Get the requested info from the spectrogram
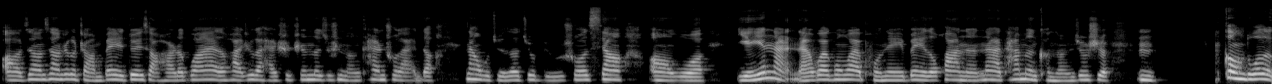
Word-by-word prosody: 啊， 200 Hz, -1 st, -1 dB
就 230 Hz, +5 st, -3 dB
像 235 Hz, -1 st, +1 dB
这 235 Hz, -, 0 dB
个 230 Hz, -, 0 dB
长 185 Hz, -5 st, -3 dB
辈 220 Hz, +2 st, +1 dB
对 225 Hz, +1 st, +3 dB
小 215 Hz, -3 st, -3 dB
孩 180 Hz, -, -7 dB
儿 -, -, -3 dB
的 190 Hz, -, -1 dB
关 215 Hz, +2 st, -2 dB
爱 220 Hz, -1 st, 0 dB
的 195 Hz, 0 st, -1 dB
话， 200 Hz, -1 st, -2 dB
这 220 Hz, +3 st, -3 dB
个 210 Hz, -1 st, -1 dB
还 185 Hz, -1 st, -6 dB
是 205 Hz, -, -5 dB
真 215 Hz, +1 st, -2 dB
的 215 Hz, -1 st, -1 dB
就 205 Hz, -, -10 dB
是 215 Hz, +1 st, -3 dB
能 180 Hz, -3 st, -6 dB
看 215 Hz, +3 st, -3 dB
出 210 Hz, 0 st, -6 dB
来 185 Hz, -2 st, -6 dB
的。 190 Hz, -1 st, -5 dB, 0.3 s
那 240 Hz, -2 st, +2 dB
我 205 Hz, -2 st, -3 dB
觉 190 Hz, -1 st, -5 dB
得 195 Hz, +1 st, 0 dB
就 215 Hz, +2 st, -3 dB
比 190 Hz, -2 st, -15 dB
如 185 Hz, +1 st, -8 dB
说 215 Hz, +1 st, -1 dB
像， 215 Hz, 0 st, +1 dB, 0.2 s
嗯， 190 Hz, -2 st, 0 dB
我 180 Hz, -1 st, +1 dB, 0.3 s
爷 195 Hz, +1 st, +4 dB
爷 260 Hz, -, +7 dB
奶 270 Hz, -7 st, +2 dB
奶、 190 Hz, -6 st, +1 dB
外 220 Hz, +2 st, +3 dB
公 220 Hz, +1 st, +1 dB
外 220 Hz, -2 st, +3 dB
婆 195 Hz, -1 st, -5 dB
那 195 Hz, 0 st, 0 dB
一 -, -, -1 dB
辈 205 Hz, +1 st, 0 dB
的 190 Hz, 0 st, +2 dB
话 210 Hz, +1 st, 0 dB
呢， 190 Hz, -2 st, -1 dB
那 210 Hz, 0 st, +1 dB
他 225 Hz, +4 st, -2 dB
们 225 Hz, -4 st, +2 dB
可 190 Hz, -, -6 dB
能 170 Hz, -1 st, -3 dB
就 210 Hz, +2 st, -1 dB
是， 200 Hz, -2 st, 0 dB, 0.3 s
嗯， 205 Hz, -3 st, +1 dB, 0.6 s
更 285 Hz, -6 st, +9 dB
多 240 Hz, +1 st, +6 dB
地 235 Hz, -3 st, +5 dB
205 Hz, 305 characters per minute, -23 LUFS, 190-220 Hz, 0.6 s, 更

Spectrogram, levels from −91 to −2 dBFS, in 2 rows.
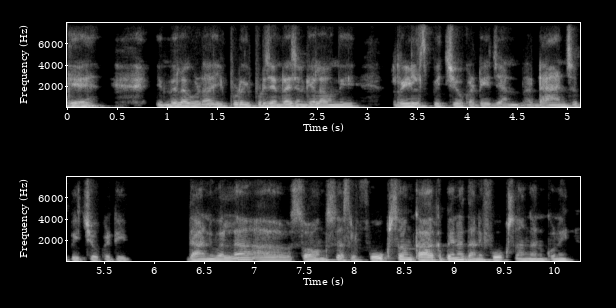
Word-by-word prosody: అలాగే 135 Hz, -1 st, +4 dB, 0.8 s
ఇందులో 145 Hz, +4 st, +2 dB
గూడా 150 Hz, +4 st, -1 dB
ఇప్పుడు, 150 Hz, +4 st, -1 dB
ఇప్పుడు 145 Hz, +1 st, -2 dB
జనరేషన్‌కెలా 140 Hz, -1 st, +2 dB
ఉంది? 130 Hz, 0 st, +2 dB, 0.5 s
రీల్స్ 135 Hz, +1 st, +4 dB
పిచ్చి 130 Hz, +2 st, +2 dB
ఒకటి. 120 Hz, -2 st, -3 dB
జన్ 115 Hz, +1 st, -2 dB, 0.3 s
డాన్స్ 125 Hz, +3 st, +1 dB
పిచ్చి 115 Hz, +1 st, 0 dB
ఒకటి. 115 Hz, 0 st, -7 dB, 0.7 s
దానివల్ల 130 Hz, +3 st, +2 dB, 0.3 s
ఆ -, -, -1 dB, 0.4 s
సాంగ్స్ 145 Hz, +3 st, 0 dB
అసలు 130 Hz, -1 st, -5 dB
ఫోక్ 165 Hz, +2 st, +4 dB
సాంగ్ 170 Hz, -2 st, +3 dB
కాకపోయినా, 165 Hz, +5 st, +2 dB
దాన్ని 145 Hz, 0 st, 0 dB
ఫోక్ 140 Hz, 0 st, +2 dB
సాంగ్ 135 Hz, -3 st, 0 dB
అనుకుని 130 Hz, +1 st, 0 dB
135 Hz, 145 wpm, -31 LUFS, 125-145 Hz, 0.8 s, అలాగే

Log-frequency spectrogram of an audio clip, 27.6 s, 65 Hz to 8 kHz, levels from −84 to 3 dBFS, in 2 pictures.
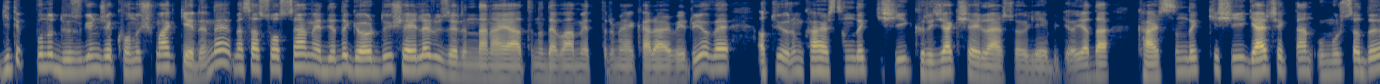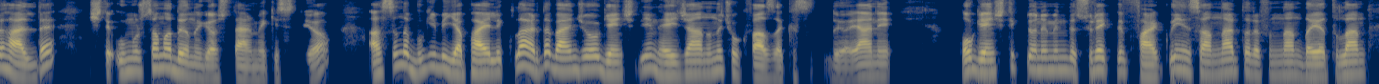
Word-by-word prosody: gidip 155 Hz, +4 st, -6 dB
bunu 180 Hz, -3 st, -3 dB
düzgünce 155 Hz, +4 st, -3 dB
konuşmak 165 Hz, +6 st, -2 dB
yerine, 220 Hz, +1 st, 0 dB
mesela 165 Hz, 0 st, +2 dB
sosyal 160 Hz, +3 st, +3 dB
medyada 150 Hz, 0 st, -2 dB
gördüğü 145 Hz, +1 st, -1 dB
şeyler 155 Hz, +2 st, +2 dB
üzerinden 105 Hz, -9 st, -1 dB
hayatını 95 Hz, +1 st, +1 dB
devam 95 Hz, +1 st, -2 dB
ettirmeye 90 Hz, 0 st, -9 dB
karar 90 Hz, -1 st, -1 dB
veriyor 125 Hz, -, -3 dB
ve 165 Hz, 0 st, +3 dB, 0.3 s
atıyorum, 140 Hz, -3 st, -4 dB
karşısındaki 145 Hz, +1 st, 0 dB
kişiyi 135 Hz, +1 st, +2 dB
kıracak 130 Hz, +3 st, 0 dB
şeyler 95 Hz, -2 st, +2 dB
söyleyebiliyor 85 Hz, -2 st, -9 dB
ya 100 Hz, +1 st, -1 dB
da 110 Hz, 0 st, +4 dB, 0.3 s
karşısındaki 140 Hz, +7 st, +3 dB
kişiyi 150 Hz, -1 st, +2 dB
gerçekten 145 Hz, 0 st, +4 dB
umursadığı 125 Hz, +6 st, -1 dB
hâlde, 105 Hz, -, +2 dB, 0.3 s
işte, -, -, +1 dB
umursamadığını 140 Hz, -3 st, -1 dB
göstermek 95 Hz, -2 st, -1 dB
istiyor. -, -, -2 dB, 0.4 s
Aslında 180 Hz, +4 st, +2 dB
bu 130 Hz, -, -11 dB
gibi 165 Hz, -1 st, -5 dB
yapaylıklar 130 Hz, +9 st, +3 dB
da 205 Hz, -3 st, -3 dB
bence 150 Hz, +1 st, +2 dB
o 160 Hz, -1 st, -2 dB
gençliğin 120 Hz, +7 st, -1 dB
heyecanını 125 Hz, +4 st, 0 dB
çok 130 Hz, -4 st, -8 dB
fazla 95 Hz, -2 st, +2 dB
kısıtlıyor. -, -, -6 dB
Yani, 110 Hz, +1 st, +2 dB, 0.7 s
o 145 Hz, -, +1 dB
gençlik 130 Hz, +5 st, +2 dB
döneminde, 150 Hz, -2 st, -3 dB
sürekli 140 Hz, -1 st, +1 dB
farklı 105 Hz, +1 st, 0 dB
insanlar 130 Hz, -2 st, +1 dB
tarafından 115 Hz, -2 st, -5 dB
dayatılan 110 Hz, +3 st, +1 dB
135 Hz, 120 wpm, -25 LUFS, 110-150 Hz, 0.7 s, da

